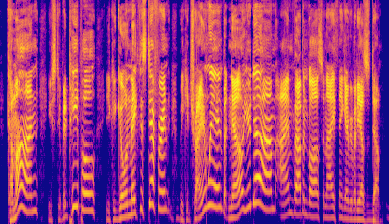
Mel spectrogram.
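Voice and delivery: condescending, talking-down voice. Mocking how Robin Voss advises his own people, a condescending Robin Voss impression. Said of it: "he's sounding condescending".

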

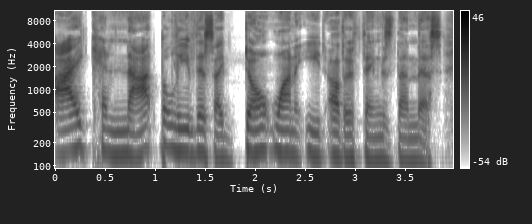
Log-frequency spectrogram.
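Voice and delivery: ordinary talk, nothing marked

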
